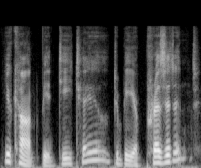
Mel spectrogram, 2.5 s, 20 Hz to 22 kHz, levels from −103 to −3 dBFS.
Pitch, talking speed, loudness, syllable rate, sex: 140 Hz, 190 wpm, -20 LUFS, 5.0 syllables/s, male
